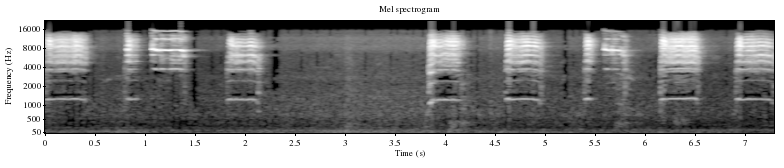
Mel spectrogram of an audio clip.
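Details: Lorikeets outdoors greeting a familiar person, giving harsh, buzzy, high screeches in short bursts, some doubled, with a quiet pause in the middle and a faint low hum underneath.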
